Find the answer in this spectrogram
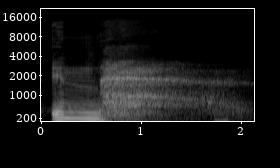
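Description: A man's voice draws out the word "in" and trails into a long, audible sigh that fades away over about a second and a half, a hesitant pause while he searches for words.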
